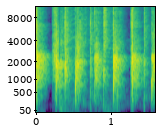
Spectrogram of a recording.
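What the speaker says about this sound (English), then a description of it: "Why did everyone clap for me on Discord?" A few people clap over an online voice call during a live-streamed show, making a short run of sharp, uneven claps that are close and somewhat compressed, with gaps between them.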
